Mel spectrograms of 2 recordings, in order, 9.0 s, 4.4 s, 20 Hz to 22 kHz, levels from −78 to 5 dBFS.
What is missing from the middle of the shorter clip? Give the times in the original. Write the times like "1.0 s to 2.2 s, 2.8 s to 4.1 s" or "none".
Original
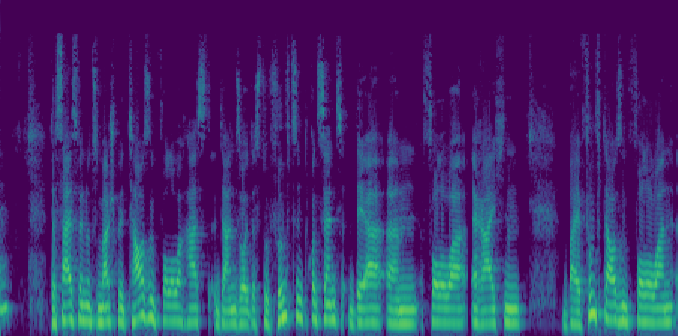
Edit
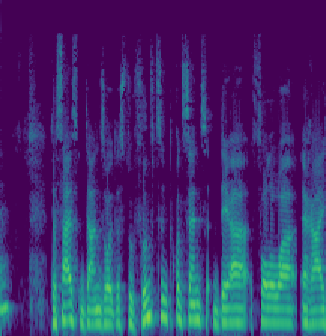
1.0 s to 2.8 s, 5.1 s to 5.6 s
